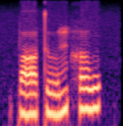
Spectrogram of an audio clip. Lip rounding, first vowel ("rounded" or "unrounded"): rounded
